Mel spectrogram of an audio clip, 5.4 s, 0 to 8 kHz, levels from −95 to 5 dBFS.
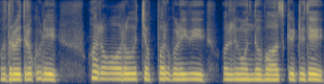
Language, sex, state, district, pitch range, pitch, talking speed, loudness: Kannada, male, Karnataka, Bidar, 180-190 Hz, 185 Hz, 90 wpm, -15 LUFS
